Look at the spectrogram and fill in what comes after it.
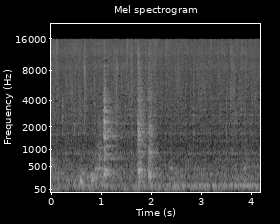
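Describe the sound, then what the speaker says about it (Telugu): Water is poured into sizzling chicken biryani masala in a pot, bringing a couple of short splashing bursts over a quiet, steady frying hiss with no talking. "దీనిలో వాటర్ పోసుకోవాలండి"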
